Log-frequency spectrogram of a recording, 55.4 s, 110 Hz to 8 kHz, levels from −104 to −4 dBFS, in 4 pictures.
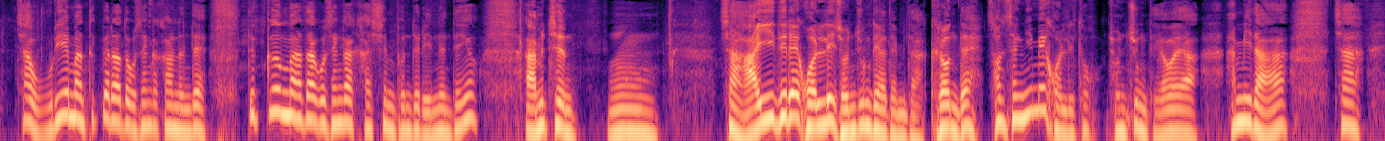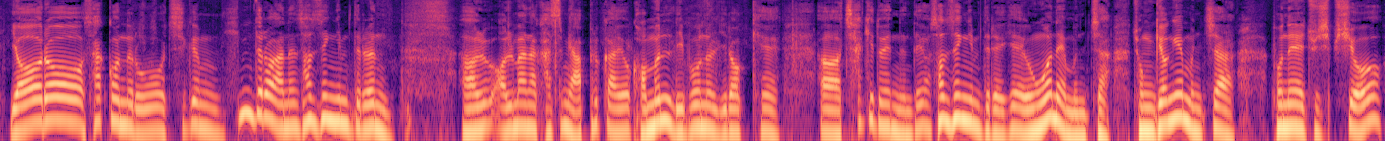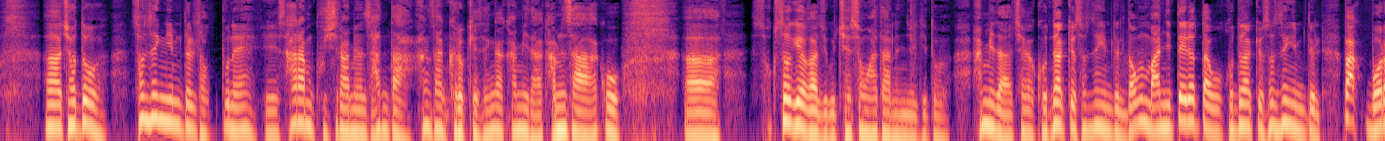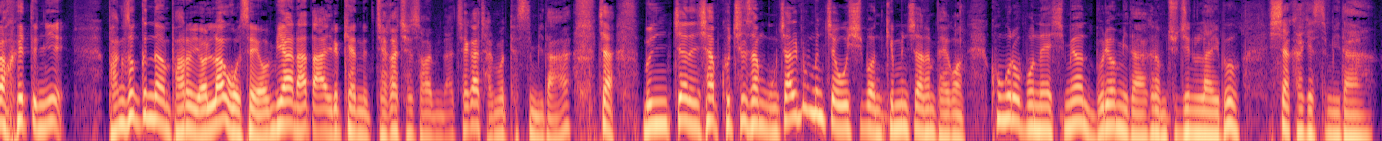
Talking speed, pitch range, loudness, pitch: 320 characters per minute, 140-180 Hz, -18 LUFS, 155 Hz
